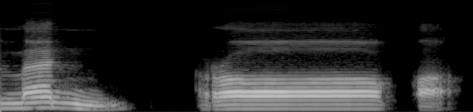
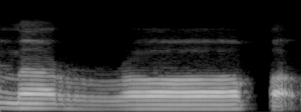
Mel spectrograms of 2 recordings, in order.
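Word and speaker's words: من راق: Ya wa qila man raqa. Tidak boleh bacanya wa qila marraqa.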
